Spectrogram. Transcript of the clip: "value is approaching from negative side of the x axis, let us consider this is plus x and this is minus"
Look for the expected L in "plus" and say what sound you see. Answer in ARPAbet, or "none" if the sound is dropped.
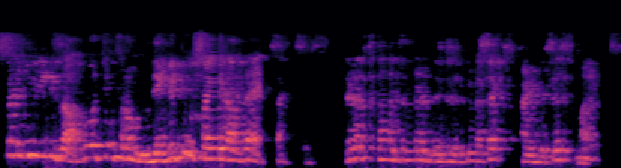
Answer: none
